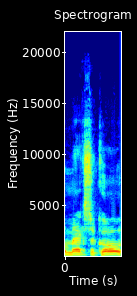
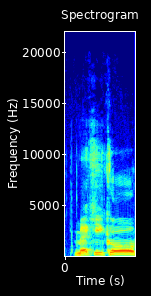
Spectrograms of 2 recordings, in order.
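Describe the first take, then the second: First: Said in the usual way. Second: Mexico said the Spanish way, /ˈmɛ-ki-ko/, a k sound in place of the x; Spanish-style Mexico. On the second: Shown as a demonstration. Showing viewers the Spanish way to say Mexico, said higher with a Spanish lilt. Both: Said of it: "I really pronounce the accent".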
